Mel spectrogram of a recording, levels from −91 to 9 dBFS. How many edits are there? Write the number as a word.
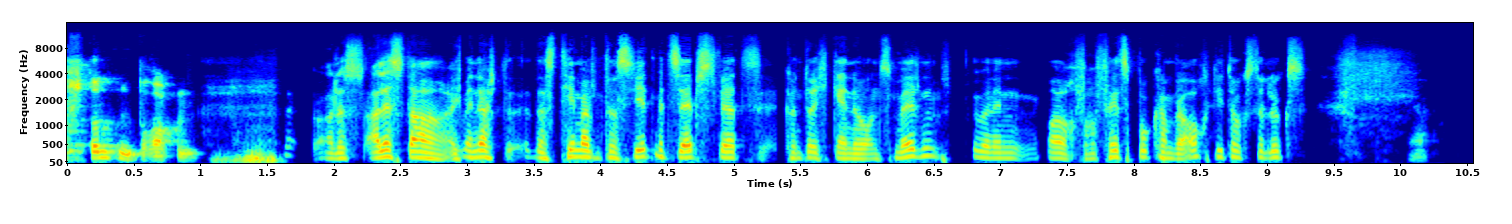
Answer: seven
